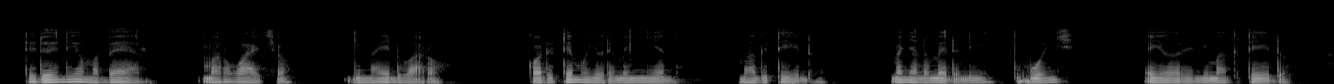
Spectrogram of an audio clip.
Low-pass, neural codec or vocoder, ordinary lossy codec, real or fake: 5.4 kHz; none; none; real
